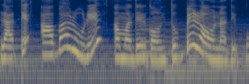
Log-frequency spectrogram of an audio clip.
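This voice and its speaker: A woman's voice: high-pitched, big pitch swings, normal speed, a bit bright, faint music behind. A woman voicing a caring young fairy in mermaid guise for a cartoon. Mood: tired. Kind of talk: cartoon character acting.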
